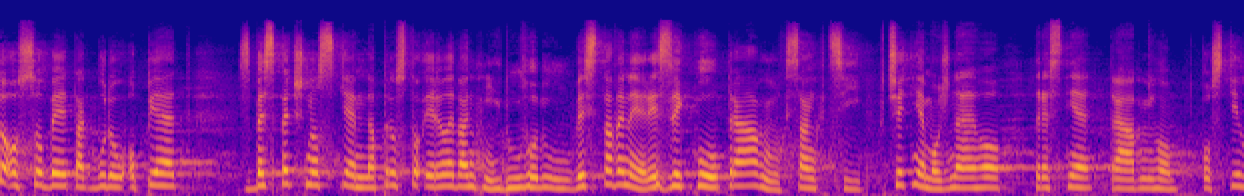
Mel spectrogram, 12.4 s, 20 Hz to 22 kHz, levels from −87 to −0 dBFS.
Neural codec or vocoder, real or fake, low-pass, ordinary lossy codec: autoencoder, 48 kHz, 32 numbers a frame, DAC-VAE, trained on Japanese speech; fake; 14.4 kHz; MP3, 96 kbps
